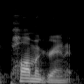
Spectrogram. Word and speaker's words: pomegranate: So pomegranate, when I first saw this word when I was a kid, I said it completely wrong, but we say pomegranate.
